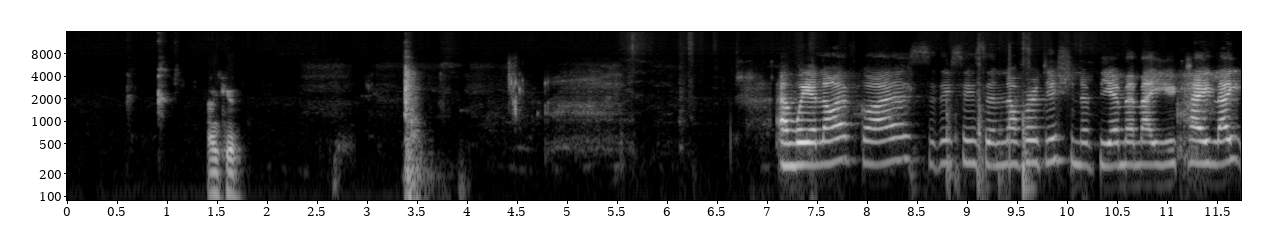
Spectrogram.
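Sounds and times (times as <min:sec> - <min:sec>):
speech: 0:01.4 - 0:01.8, 0:07.1 - 0:11.7
door shutting with a solid loud thud: 0:03.4 - 0:03.8.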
